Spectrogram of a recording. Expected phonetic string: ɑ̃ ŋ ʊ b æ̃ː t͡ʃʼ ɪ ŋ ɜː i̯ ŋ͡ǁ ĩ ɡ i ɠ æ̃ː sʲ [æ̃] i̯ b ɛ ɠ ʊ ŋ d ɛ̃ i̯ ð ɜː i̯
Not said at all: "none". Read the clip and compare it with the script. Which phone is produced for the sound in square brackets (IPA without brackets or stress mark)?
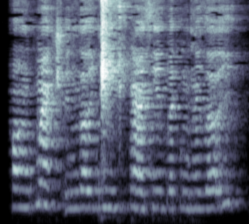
æ̃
